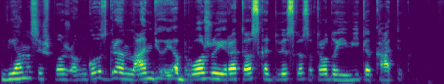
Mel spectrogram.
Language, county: Lithuanian, Klaipėda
